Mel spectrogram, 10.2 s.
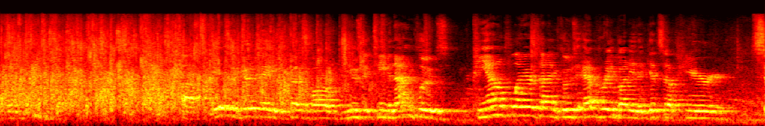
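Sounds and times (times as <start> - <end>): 
crowd applause: 0.0 - 4.9
speech: 2.9 - 10.2.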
